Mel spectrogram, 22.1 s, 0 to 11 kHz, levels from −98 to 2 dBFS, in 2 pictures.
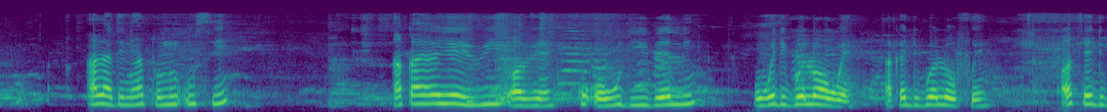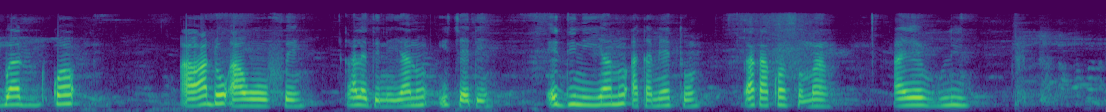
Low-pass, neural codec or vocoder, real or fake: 7.2 kHz; none; real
